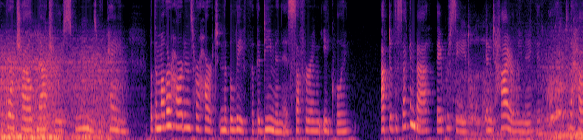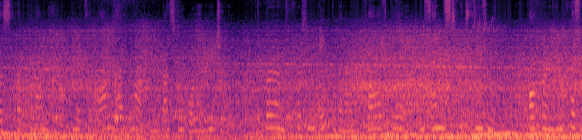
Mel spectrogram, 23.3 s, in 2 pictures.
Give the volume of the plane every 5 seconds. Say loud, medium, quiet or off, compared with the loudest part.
medium, off, medium, medium, loud.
